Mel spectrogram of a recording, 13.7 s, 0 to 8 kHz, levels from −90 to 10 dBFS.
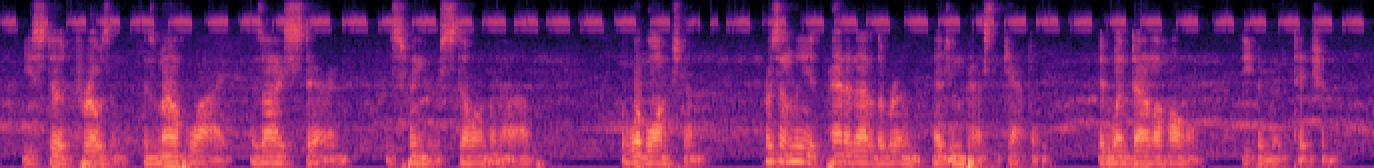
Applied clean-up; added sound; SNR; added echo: none; Cricket; 14 dB; reverberation time 0.2 s.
